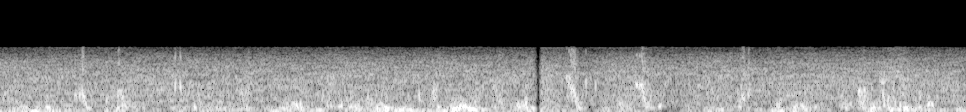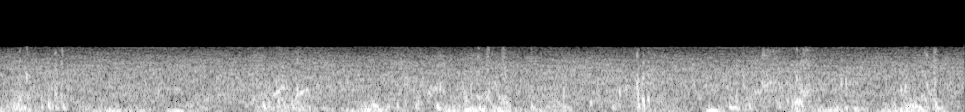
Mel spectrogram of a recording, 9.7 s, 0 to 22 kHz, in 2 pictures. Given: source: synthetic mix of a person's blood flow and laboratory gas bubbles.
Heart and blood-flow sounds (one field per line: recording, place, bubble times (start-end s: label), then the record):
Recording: Doppler ultrasound of blood flow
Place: precordium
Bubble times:
0.22-0.78 s: bubbles
0.83-1.15 s: bubbles
1.19-1.30 s: bubbles
1.45-1.56 s: bubbles
1.60-2.14 s: bubbles
2.33-2.69 s: bubbles
2.82-3.36 s: bubbles
3.67-3.79 s: bubbles
3.85-3.99 s: bubbles
4.19-4.71 s: bubbles
4.93-5.21 s: bubbles
6.04-6.42 s: bubbles
6.79-7.42 s: bubbles
7.49-7.56 s: bubbles
7.63-8.15 s: bubbles
8.35-8.98 s: bubbles
9.02-9.11 s: bubbles
9.27-9.58 s: bubbles
9.64-9.66 s: bubbles
From the record:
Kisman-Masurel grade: 342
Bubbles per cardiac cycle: rolling drumbeat, 9 or more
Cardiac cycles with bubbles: 100%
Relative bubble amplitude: moderate (0.250 to 0.450)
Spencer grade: 3 (all of the cardiac periods contain showers or single bubble signals, but not dominating or overriding the cardiac motion signals)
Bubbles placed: anywhere in the cardiac cycle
